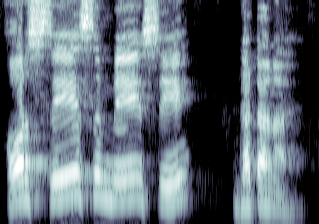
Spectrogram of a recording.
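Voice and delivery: very slow, word-by-word dictation. Shown as a demonstration. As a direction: spell the rule out slowly, pausing between words. Teacher dictates rule for note-taking.

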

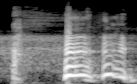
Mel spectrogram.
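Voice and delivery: loud, high burst of laughing; burst of laughter. Real, not acted. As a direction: crack up loudly.

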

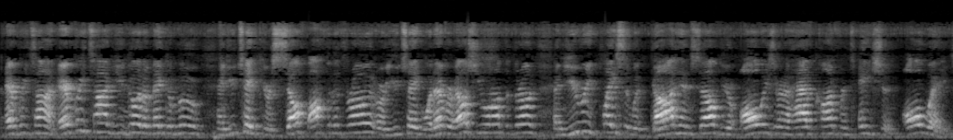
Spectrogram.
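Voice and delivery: preacher rising to a fervent pitch; full force preaching. Acted. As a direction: drive the question home to the congregation.

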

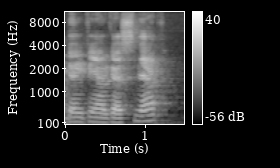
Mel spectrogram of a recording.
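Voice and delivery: ordinary delivery

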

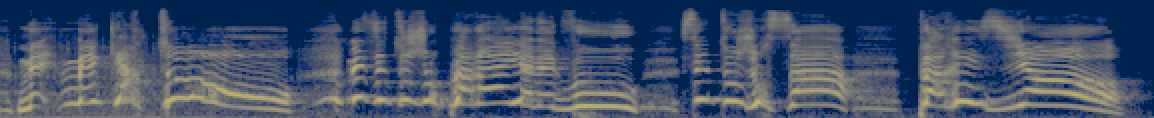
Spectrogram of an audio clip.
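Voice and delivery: high, slow, wailing despair; melodramatic wail. Acted. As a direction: wail over the ruined boxes. Melodramatic wail over boxes.

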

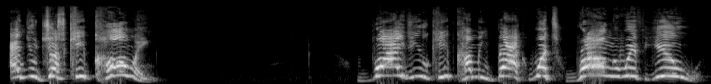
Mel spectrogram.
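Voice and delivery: high-pitched, shouted theatrical fury; furious outburst. Acted. Radio host begs callers to stop calling, furious shouting. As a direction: explode at them, voice pushed up high. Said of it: "reading a monologue for you guys".

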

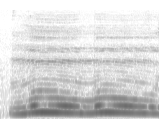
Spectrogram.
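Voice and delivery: lightly voiced mooing; a hint of a lowing cow. Parent reading farm book to child, gentle cow moo. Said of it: "says the cow".

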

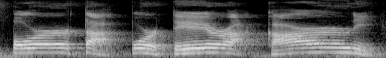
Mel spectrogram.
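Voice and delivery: slow, rolled caipira R; caipira accent. Shown as a demonstration. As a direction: drag out the curled R like a country farmer. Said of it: "O caipira fala assim".

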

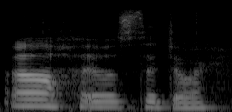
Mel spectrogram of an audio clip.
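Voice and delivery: usual speaking voice

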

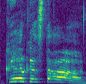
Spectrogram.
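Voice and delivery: long drawn-out shout; pageant shout. Retold or imitated. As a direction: call out the country name, stretched. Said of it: "знаем Мисс Кыргызстан по крикам".

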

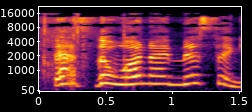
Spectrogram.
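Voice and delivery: imitating a thrilled buyer, high and loud; loud, high-pitched mock excitement; excited buyer. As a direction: act out an overjoyed collector's cry. Acting out a delighted buyer's reaction.

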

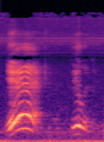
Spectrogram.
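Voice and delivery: normal talking voice

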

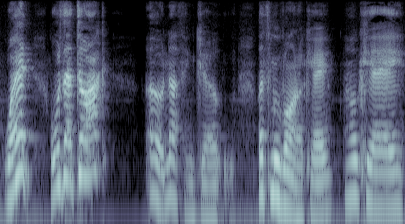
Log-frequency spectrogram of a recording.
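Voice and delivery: acted doctor and patient.

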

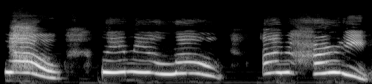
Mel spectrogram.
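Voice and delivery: put-on high, whiny child pushing away help; upset child. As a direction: cry it out like a hurt little kid.

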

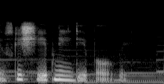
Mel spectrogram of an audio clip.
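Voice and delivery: ordinary delivery

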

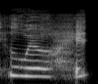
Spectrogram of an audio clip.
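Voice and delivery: hiccup cutting into speech. Real, not acted. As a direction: hiccup before the words. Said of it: "get rid of my hiccups".

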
